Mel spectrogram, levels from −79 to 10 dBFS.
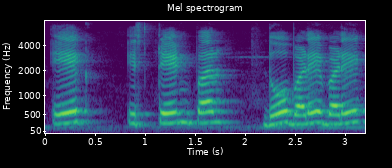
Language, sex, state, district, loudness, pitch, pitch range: Hindi, female, Madhya Pradesh, Bhopal, -13 LUFS, 270 Hz, 250-290 Hz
